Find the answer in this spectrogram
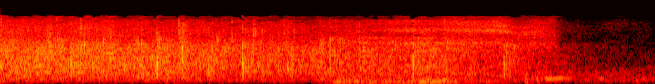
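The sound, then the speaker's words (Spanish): A church audience applauds the worship band with dense, steady clapping that holds at an even level, then drops off sharply near the end. “¿Qué tal un aplauso para ellos?”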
